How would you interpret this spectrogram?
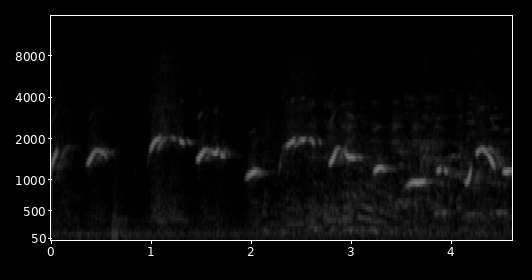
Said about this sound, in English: Eyes closed, he whistled his favorite tune.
